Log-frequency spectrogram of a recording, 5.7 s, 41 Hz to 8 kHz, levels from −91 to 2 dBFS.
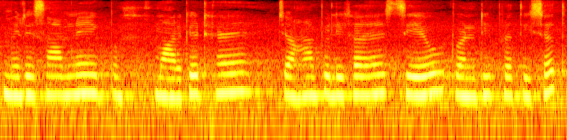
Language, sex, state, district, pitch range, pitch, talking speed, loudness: Hindi, female, Chhattisgarh, Raipur, 220-235 Hz, 225 Hz, 125 wpm, -14 LUFS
